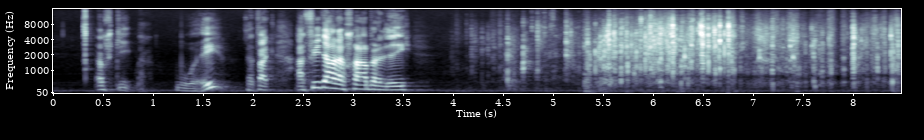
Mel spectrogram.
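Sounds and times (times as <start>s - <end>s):
speech: 0.4s - 3.7s
paper letter crinkling as it is unfolded: 4.0s - 8.4s.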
